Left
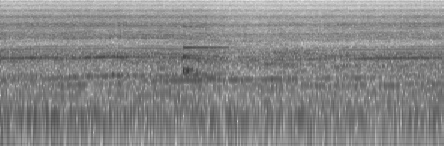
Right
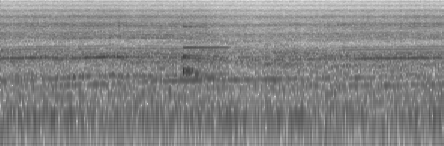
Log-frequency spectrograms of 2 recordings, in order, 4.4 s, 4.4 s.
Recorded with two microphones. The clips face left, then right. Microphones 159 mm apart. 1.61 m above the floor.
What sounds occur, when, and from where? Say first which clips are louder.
1.8 s a bell: right 1 dB; 5° right (ahead or behind), 2.5 m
